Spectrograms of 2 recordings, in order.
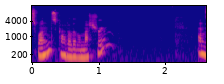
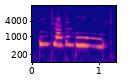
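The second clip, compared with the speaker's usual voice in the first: excited bug cry; 13 semitones higher, 4 dB louder than usual. Acted. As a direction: cry out in wonder like a tiny bug. Bugs cheering.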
